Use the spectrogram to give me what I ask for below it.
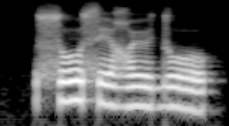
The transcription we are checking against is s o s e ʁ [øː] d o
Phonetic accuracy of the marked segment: correct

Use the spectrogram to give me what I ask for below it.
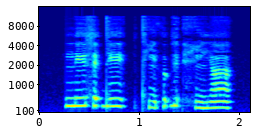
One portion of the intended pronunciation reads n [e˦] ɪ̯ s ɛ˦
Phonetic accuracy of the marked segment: correct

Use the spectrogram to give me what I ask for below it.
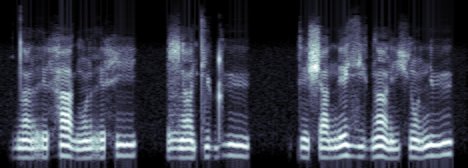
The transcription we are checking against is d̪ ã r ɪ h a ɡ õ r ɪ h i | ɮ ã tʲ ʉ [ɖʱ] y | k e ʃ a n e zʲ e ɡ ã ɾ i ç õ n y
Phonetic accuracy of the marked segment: correct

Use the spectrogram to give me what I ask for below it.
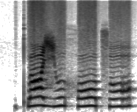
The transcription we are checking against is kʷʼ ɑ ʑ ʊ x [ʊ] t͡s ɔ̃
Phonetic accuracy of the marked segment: incorrect: ɔ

